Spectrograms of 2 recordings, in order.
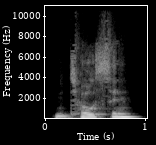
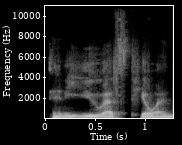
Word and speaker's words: neuston: And it is the home of a bacterial community that's called neuston, N-E-U-S-T-O-N, neuston.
